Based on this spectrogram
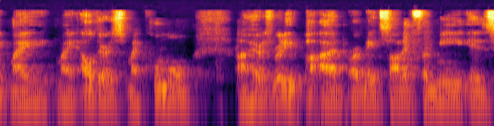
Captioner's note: speaks foreign language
